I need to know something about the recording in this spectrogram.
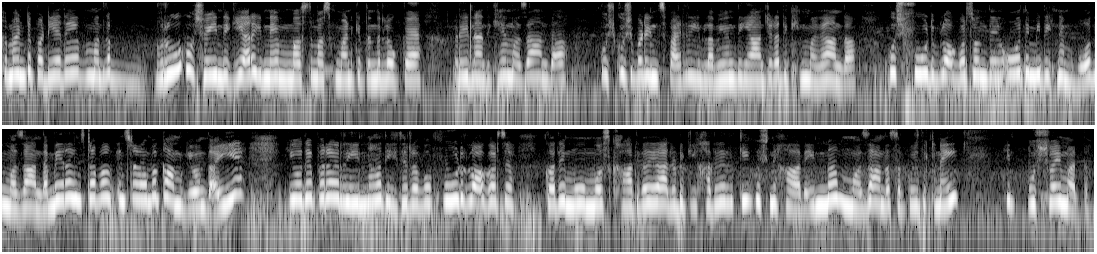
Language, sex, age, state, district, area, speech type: Dogri, female, 18-30, Jammu and Kashmir, Samba, rural, spontaneous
